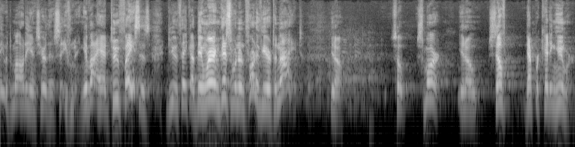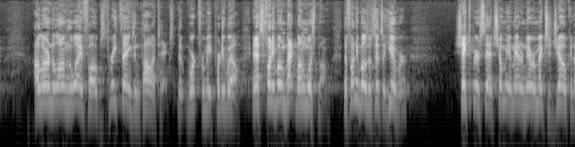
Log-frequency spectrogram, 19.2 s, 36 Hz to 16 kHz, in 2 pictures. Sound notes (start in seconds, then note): 5.0 audience laughing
